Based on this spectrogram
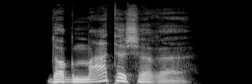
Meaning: inflection of dogmatisch: 1. strong/mixed nominative/accusative feminine singular comparative degree 2. strong nominative/accusative plural comparative degree
- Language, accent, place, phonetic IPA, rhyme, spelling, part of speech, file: German, Germany, Berlin, [dɔˈɡmaːtɪʃəʁə], -aːtɪʃəʁə, dogmatischere, adjective, De-dogmatischere.ogg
